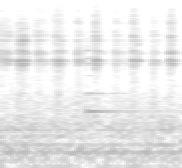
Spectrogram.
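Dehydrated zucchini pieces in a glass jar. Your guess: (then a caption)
Dry. A glass jar holding very hard dehydrated zucchini and yellow squash pieces is shaken. The pieces give a bright, rattling clink against the glass in a quick series of shakes.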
